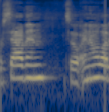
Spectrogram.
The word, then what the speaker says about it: Samhain: how to pronounce uh s-a-m-h-a-i-n it looks like samhain um but in celtic or gaelic it's pronounced samhain or savin so i know a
